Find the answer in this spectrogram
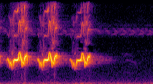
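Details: Sooty-headed bulbul, used as a bird-trapping lure sound: three bright, slightly buzzy chirped notes in quick even succession, each about a fifth of a second, followed by silence; clean recording with no other sounds.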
